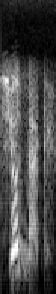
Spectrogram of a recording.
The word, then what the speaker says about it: Siodmak: I'm going to say Siodmak.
